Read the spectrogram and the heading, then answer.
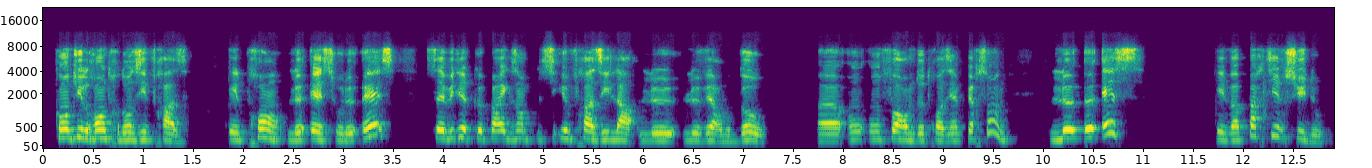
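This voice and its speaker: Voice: mid-range voice, darkish tone. A university language teacher, giving a grammar lesson in a patient, repetitive way and often checking that the class follows. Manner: patient, repetitive explaining with frequent check-ins.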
